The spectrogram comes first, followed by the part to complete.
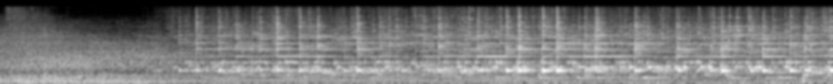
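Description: A soft rushing noise, then from about two seconds in many sheep bells clanking and ringing irregularly and overlapping as a flock moves.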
